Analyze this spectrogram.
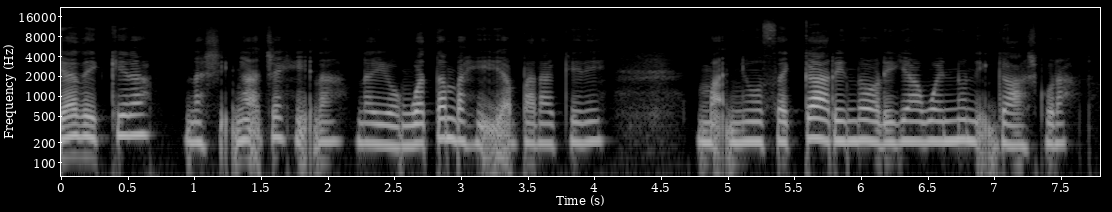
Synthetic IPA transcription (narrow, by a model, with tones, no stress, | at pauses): ja˦ði˧ki˦ɾa˦ | nã˨ʃḭ˨ŋã̰˦˧t͡ʃa˦hḭ̃˨ʔɾa˦nɾa˧jo˨ŋɡʷa˧t̪a˦mba˧ɦḭ˧˨ʔja̰˧pa˧ɾa˧ki˧ɾi˦ | mã̰˨ɲũː˧se˧ka˦˨ɾi˧nd̪o˦˨ɾi˧ja˦wʷe˧nũ˦nḭ̃˧˨ɡaː˨ʃku˧ɾa˦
